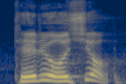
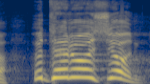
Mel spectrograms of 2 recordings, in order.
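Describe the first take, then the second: First: Said in the usual way. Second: Loud, high order: bring him here; commanding call. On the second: Acted. Samuel demands the youngest son. (큰 소리로 높게 명령하듯)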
